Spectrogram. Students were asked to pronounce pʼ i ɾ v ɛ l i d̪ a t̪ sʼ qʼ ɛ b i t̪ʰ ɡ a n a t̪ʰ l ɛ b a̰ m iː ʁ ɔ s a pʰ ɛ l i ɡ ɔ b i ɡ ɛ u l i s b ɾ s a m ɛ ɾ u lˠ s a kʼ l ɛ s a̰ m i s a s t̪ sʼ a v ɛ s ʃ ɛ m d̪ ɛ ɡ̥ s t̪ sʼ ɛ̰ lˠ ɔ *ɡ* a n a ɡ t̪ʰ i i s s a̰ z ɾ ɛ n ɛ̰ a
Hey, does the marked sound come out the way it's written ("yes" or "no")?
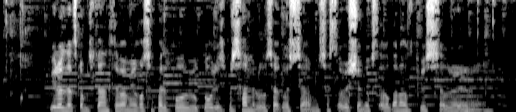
yes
